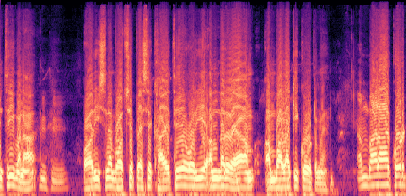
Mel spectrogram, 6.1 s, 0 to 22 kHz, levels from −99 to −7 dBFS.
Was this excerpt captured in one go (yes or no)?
yes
